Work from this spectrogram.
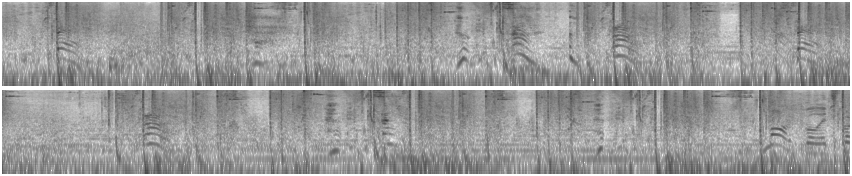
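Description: Rapid gunfire from the video game Wuthering Waves, dense bursts of shots and thumps running continuously at a loud, steady level, with game music and effects layered underneath.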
